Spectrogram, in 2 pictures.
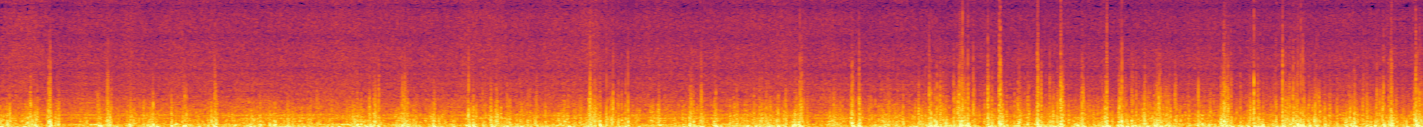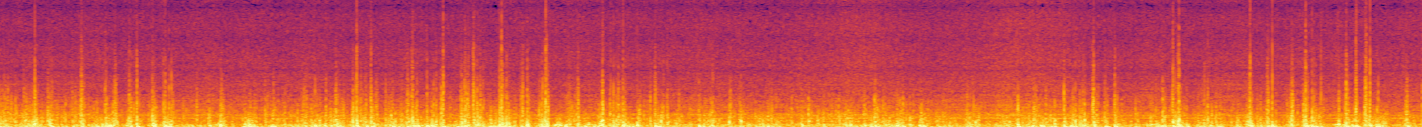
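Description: Speedboat with outboard motors running fast: a steady engine drone under the rushing hiss of the churned wake, with heavy, irregular wind buffeting on the microphone.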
